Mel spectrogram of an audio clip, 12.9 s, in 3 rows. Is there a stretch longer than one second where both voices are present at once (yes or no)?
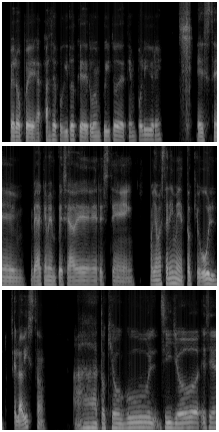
no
